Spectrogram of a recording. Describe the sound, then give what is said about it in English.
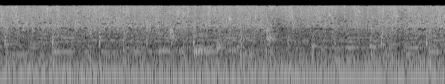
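Curry leaves, crushed garlic and split green chilies sizzle loudly in hot oil in a pan, a dense, steady crackling hiss with no pause and no talk. “Add curry leaves, crushed garlic and split green chilies.”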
